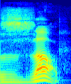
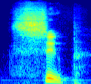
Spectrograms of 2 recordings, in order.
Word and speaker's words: Zup: thought that I mean you would think because like you see the word up yeah you say up yeah so if you put a z in front of it Z up yeah I say like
